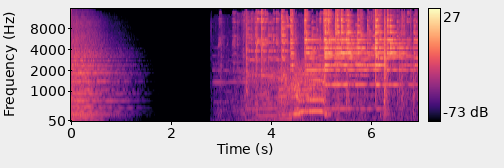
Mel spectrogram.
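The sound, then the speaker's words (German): Cows mooing in a dairy barn on a Black Forest farm at early-morning milking time: a low call fades out, a couple of seconds of silence follow, then a long, loud, drawn-out moo. “So, jetzt wird meine Kuh Yvonne gemolken.”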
